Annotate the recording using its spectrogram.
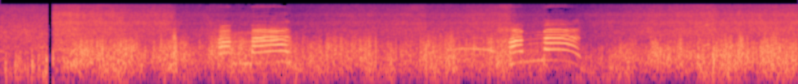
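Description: Children shout and laugh in the water.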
